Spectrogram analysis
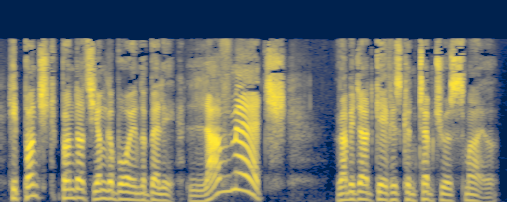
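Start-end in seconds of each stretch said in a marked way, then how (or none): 2.4-3.6 much higher gleeful shriek, less a question; mocking shriek. A narrator's reading. Ajoda repeating it to mock Biswas, high shriek. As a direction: shriek the phrase back with relish. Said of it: "Ajoda's chuckles and shrieks".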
